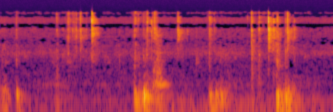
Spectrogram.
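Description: A wedge of solid pink bar soap held in hand is cut into thin slices with a metal utility-knife blade. Irregular, dull, low scraping crunches come with brief bright crackles as the blade pulls through. Between cuts there are quiet pauses, and each cut stops short with almost no ring.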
